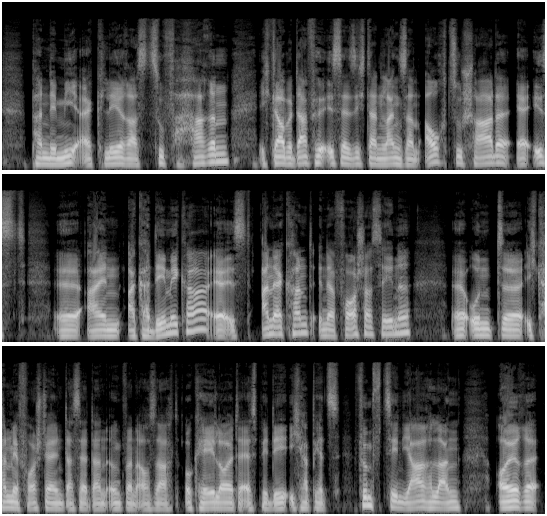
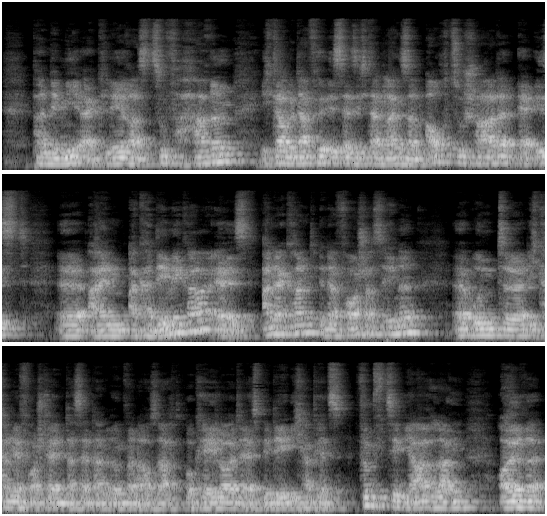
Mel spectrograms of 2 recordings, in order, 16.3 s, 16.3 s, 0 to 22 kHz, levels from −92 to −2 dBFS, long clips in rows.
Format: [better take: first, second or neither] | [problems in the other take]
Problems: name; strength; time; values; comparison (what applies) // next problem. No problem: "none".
first | room echo; noticeable; dies away in 0.4 s // off-mic speech; far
